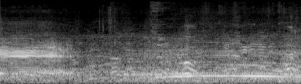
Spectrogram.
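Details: Cattle at a livestock market in Faridpur, Bangladesh, where a farmer buys very small bulls and heifer calves on 15 May: a long, steady, low mooing note that slowly falls in pitch, over constant crowd chatter and bargaining voices.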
